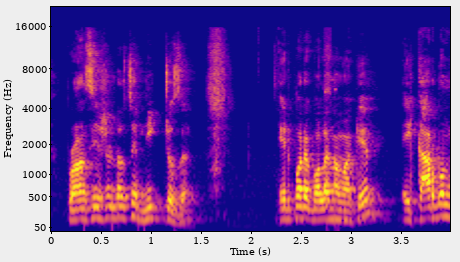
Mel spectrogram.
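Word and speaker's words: pnictogen: এটা হচ্ছে নিক্টোজেন। এখন এখানে একটা মজা আছে। পরীক্ষার হলে ধরো তুমি এটা দেখলা। তুমি চিনবা না। কেন চিনবা না জানো? বানানটা হচ্ছে এইটা। ইংরেজি বানান। P silent.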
